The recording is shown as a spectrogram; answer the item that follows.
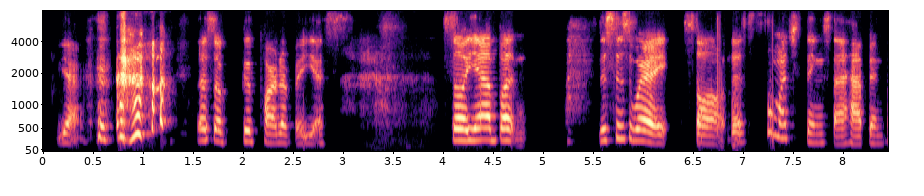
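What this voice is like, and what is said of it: Japanese-accented English. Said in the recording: “That why you have this accent? I can hear this like Japanese.”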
